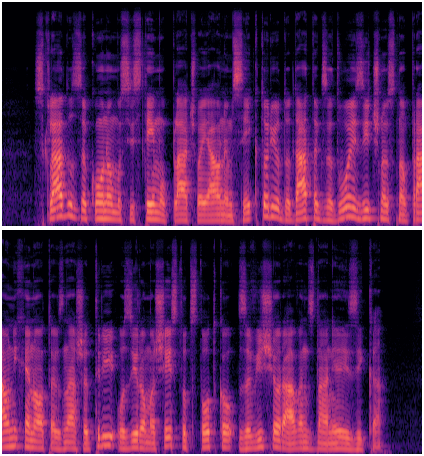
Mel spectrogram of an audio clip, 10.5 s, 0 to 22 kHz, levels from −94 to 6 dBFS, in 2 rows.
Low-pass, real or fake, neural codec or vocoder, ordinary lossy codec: 19.8 kHz; real; none; none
